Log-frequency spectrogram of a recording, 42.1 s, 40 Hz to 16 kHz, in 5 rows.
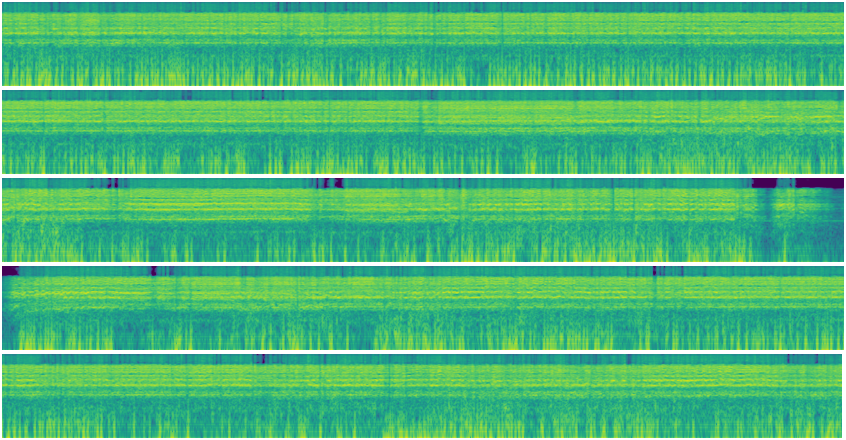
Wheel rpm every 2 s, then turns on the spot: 230, 230, 230, 230, 230, 230, 220, 230, 220, 230, 220, 230, 100, 210, 220, 230, 240, 230, 230, 220, 220.
none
